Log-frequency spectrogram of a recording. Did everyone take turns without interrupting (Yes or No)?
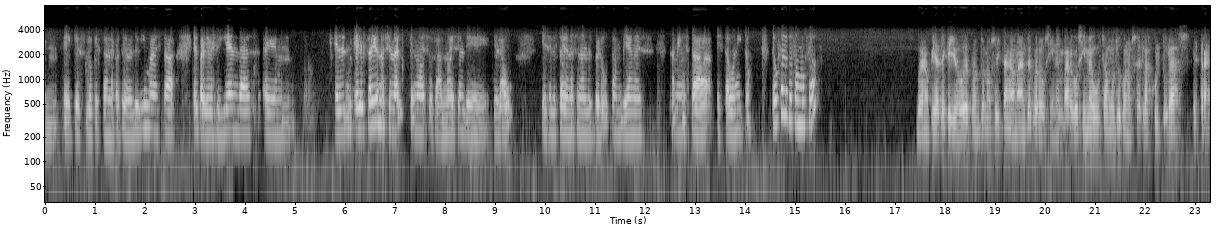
Yes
